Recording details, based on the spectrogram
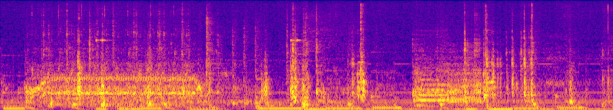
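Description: A sewing machine stitches the arms of a small fabric pocket bunny in close, steady bursts of rapid mechanical whirring, pausing briefly between runs, with clicks and handling of the fabric.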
